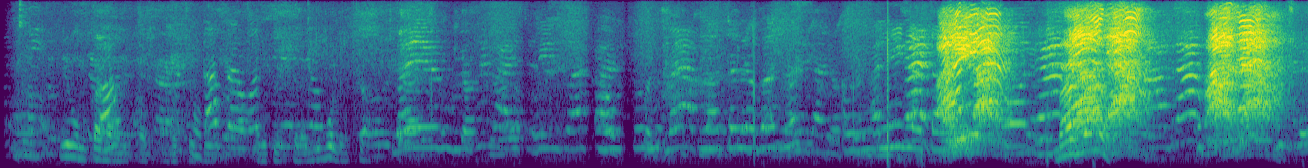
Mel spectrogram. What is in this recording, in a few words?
interview; grade2; lucknow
